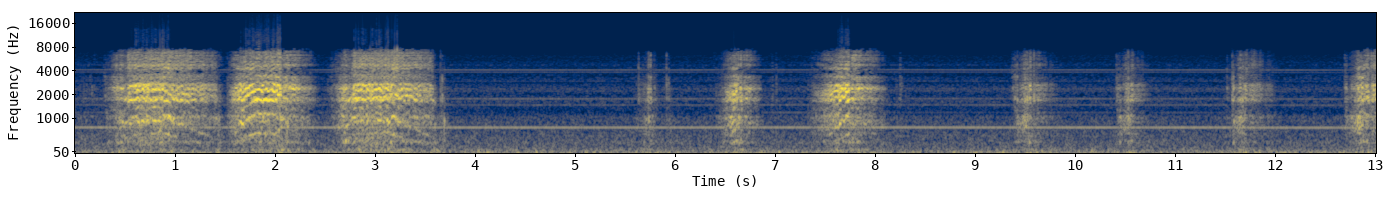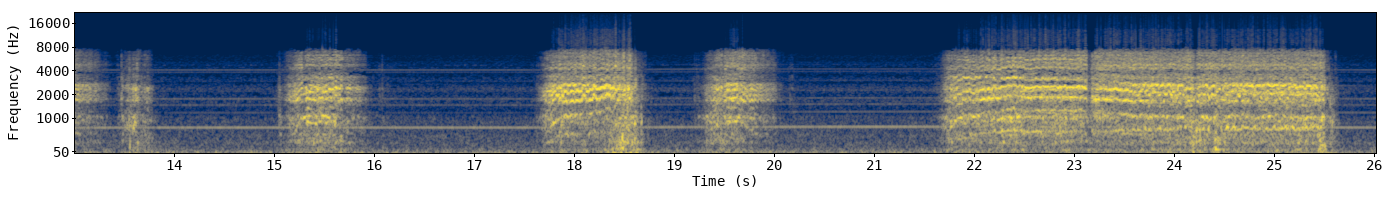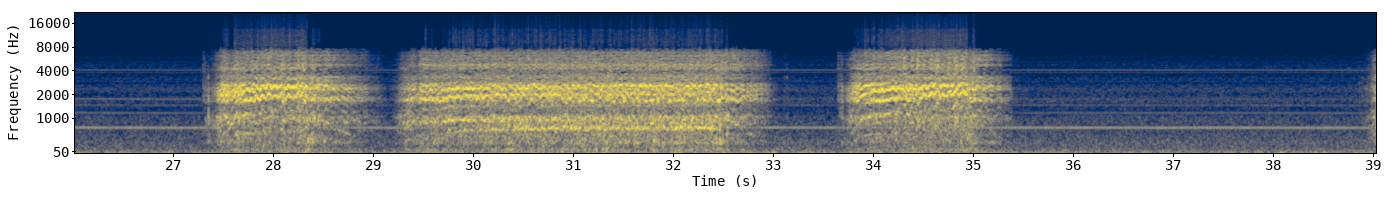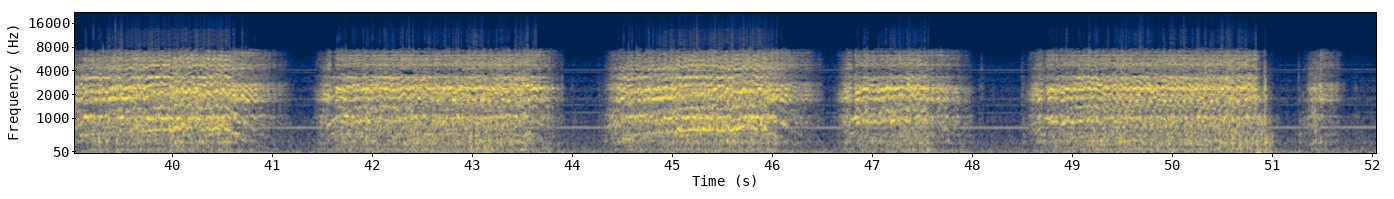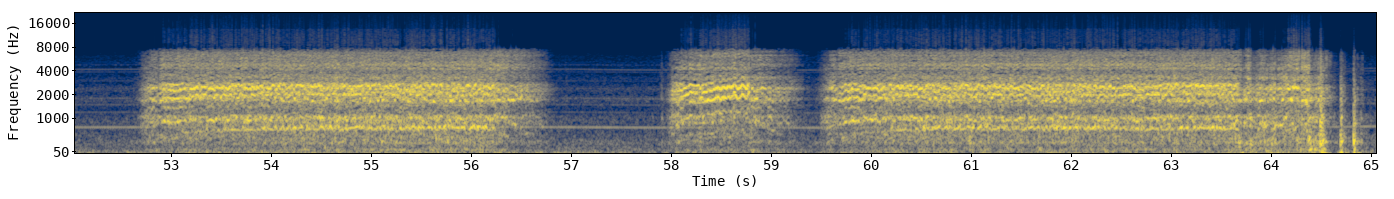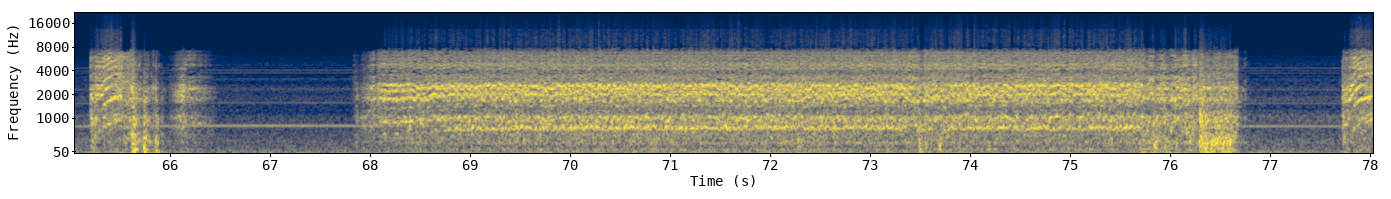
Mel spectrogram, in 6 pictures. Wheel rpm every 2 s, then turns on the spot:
50, 50, 10, 30, 10, 0, 10, 20, 10, 60, 10, 140, 130, 40, 80, 160, 70, 70, 0, 60, 80, 120, 110, 80, 80, 80, 70, 160, 50, 70, 150, 160, 90, 10, 120, 160, 160, 160, 80.
50-52 56-60 64-66 76-78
